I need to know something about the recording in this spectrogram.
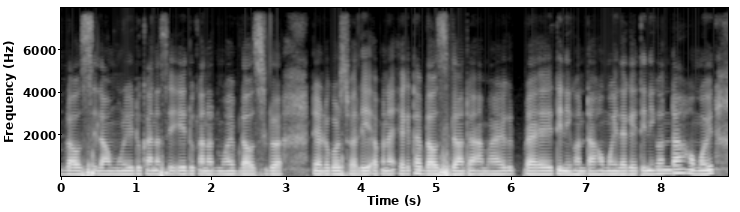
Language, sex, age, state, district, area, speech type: Assamese, female, 45-60, Assam, Dibrugarh, rural, spontaneous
